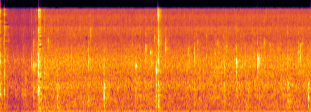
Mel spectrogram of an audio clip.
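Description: Chopped meat with rice and garlic frying in ghee in a shallow metal pan, the meat's juices not yet cooked off: a steady sizzle with scattered crackles and pops.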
